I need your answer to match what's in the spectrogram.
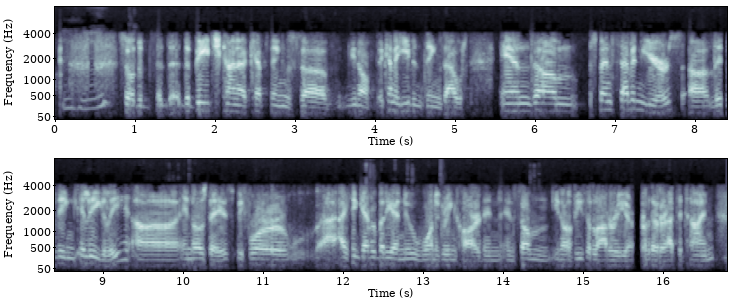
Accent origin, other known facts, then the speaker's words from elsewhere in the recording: Ireland; moved away as an adult; now in United States; I was born in Ireland, as you as you mentioned, and um, you know, went to went to high school and college there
